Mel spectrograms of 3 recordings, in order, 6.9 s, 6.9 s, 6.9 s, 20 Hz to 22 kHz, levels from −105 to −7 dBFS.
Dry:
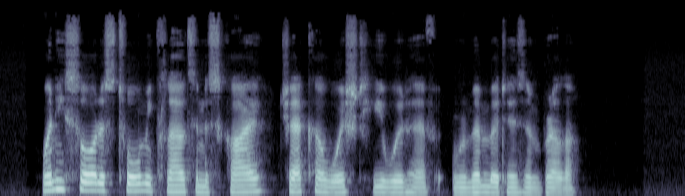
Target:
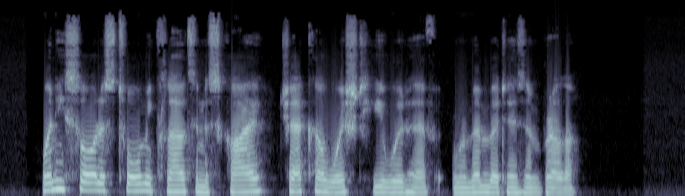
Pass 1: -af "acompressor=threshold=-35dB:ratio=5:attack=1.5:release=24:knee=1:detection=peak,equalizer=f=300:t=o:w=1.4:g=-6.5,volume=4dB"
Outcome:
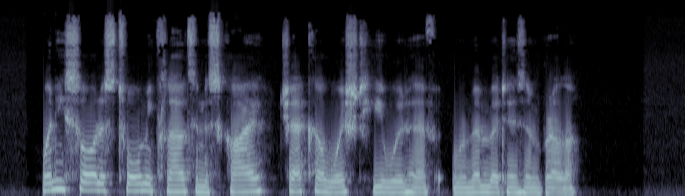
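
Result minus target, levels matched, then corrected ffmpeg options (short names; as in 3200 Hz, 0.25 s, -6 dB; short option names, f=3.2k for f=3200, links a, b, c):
compressor: peak gain reduction +7 dB
-af "acompressor=threshold=-26.5dB:ratio=5:attack=1.5:release=24:knee=1:detection=peak,equalizer=f=300:t=o:w=1.4:g=-6.5,volume=4dB"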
